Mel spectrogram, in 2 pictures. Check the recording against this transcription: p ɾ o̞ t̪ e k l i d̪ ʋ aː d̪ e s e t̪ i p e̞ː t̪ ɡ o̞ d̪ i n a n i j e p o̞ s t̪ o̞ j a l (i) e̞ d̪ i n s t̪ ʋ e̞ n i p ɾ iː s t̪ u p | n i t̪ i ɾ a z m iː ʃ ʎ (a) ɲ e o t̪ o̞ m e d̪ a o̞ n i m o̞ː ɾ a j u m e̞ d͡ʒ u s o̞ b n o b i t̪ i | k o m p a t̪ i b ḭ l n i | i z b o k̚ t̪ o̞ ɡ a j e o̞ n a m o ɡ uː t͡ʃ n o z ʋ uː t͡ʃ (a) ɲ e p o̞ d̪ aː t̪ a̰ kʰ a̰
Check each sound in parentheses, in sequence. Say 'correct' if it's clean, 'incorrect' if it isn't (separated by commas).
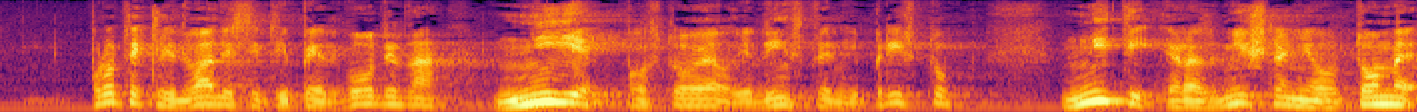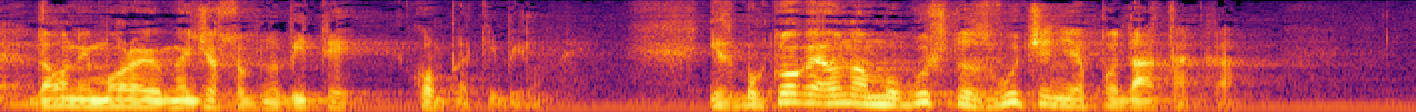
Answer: incorrect, correct, incorrect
